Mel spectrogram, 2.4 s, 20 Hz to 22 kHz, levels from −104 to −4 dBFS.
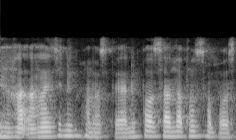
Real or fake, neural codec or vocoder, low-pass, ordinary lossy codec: fake; autoencoder, 22.05 kHz, a latent of 192 numbers a frame, VITS, trained on one speaker; 7.2 kHz; none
